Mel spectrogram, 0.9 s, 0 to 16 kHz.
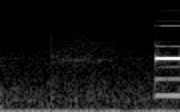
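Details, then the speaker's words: Quiet room, then a steady high electronic alarm tone from a BD Alaris 8110 syringe pump module in a training demo, the infusion deliberately run to completion (rate raised, volume to be infused 0.1); infusion complete alarm. "this is an alarm red. The infusion is complete. You can press silence."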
